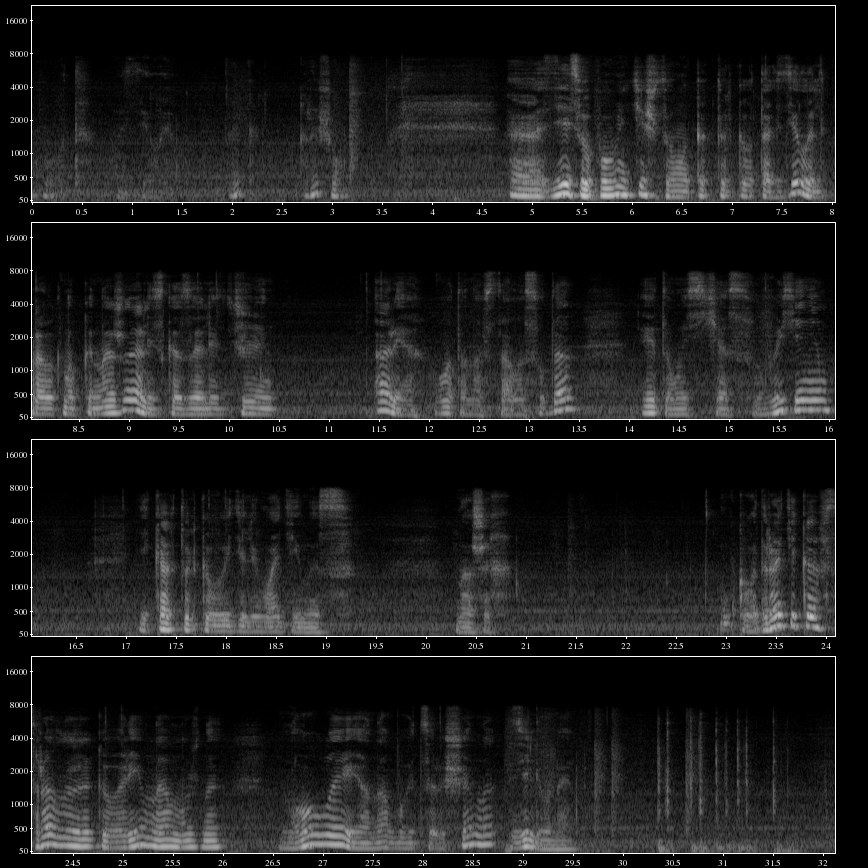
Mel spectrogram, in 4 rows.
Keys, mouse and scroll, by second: 10.0 right click, 15.8-17.9 drag, 24.9-32.1 drag.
